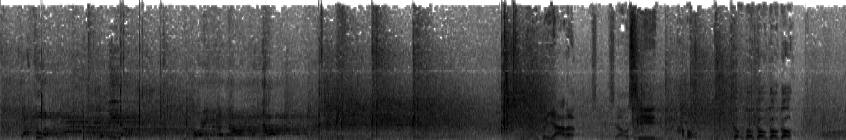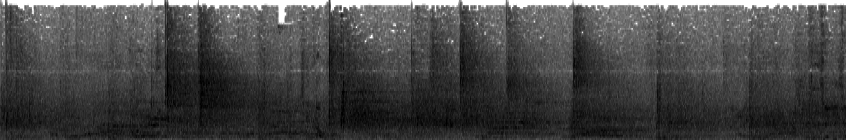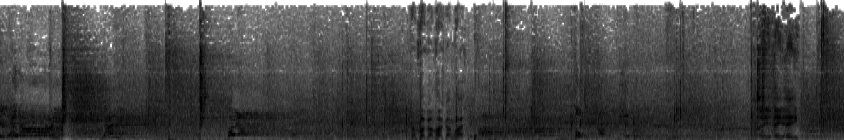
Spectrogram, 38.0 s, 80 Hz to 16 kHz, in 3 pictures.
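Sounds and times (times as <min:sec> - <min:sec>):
sticks clacking on puck and boards: 0:04.7 - 0:06.6, 0:07.5 - 0:07.9, 0:12.7 - 0:14.4, 0:15.0 - 0:16.8, 0:17.6 - 0:21.6, 0:27.6 - 0:28.6, 0:32.2 - 0:38.0
distant shouts: 0:28.6 - 0:30.1.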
